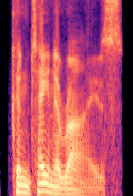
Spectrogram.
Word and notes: containerize: British English

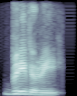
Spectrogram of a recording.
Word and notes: breviary: Indian

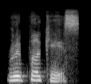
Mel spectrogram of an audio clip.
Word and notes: repurchase: Indian

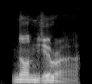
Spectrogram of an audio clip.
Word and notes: nonjuror: British English

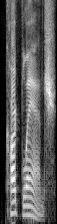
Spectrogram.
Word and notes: carte blanche: American English

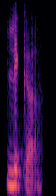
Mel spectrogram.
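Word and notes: lycée: Indian

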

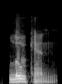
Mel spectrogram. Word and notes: Lucan: American English

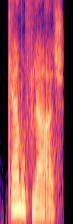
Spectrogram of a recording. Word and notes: camouflage: Indian

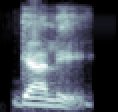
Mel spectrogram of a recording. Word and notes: galley: Indian

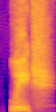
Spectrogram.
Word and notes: leach: American English

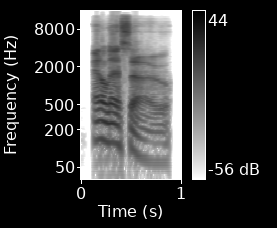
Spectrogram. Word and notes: LSO: British English

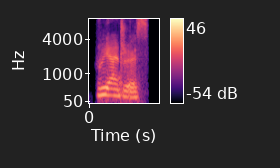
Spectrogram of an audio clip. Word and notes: readdress: Indian

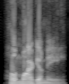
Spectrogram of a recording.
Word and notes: homogamy: American English

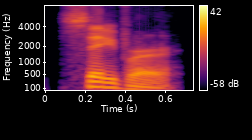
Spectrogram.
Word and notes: savour: American English

